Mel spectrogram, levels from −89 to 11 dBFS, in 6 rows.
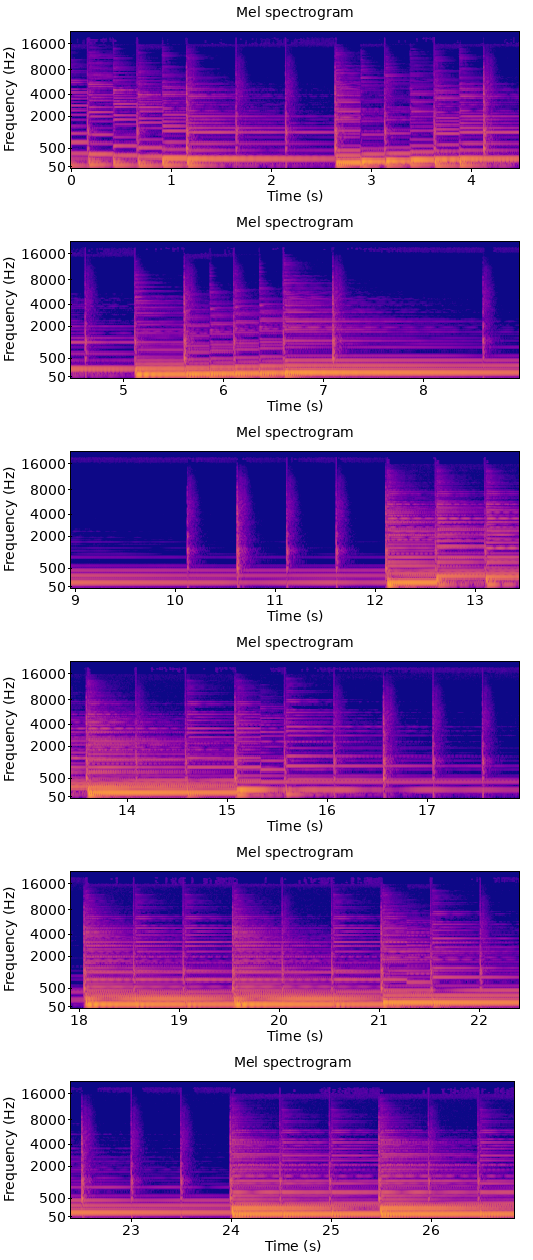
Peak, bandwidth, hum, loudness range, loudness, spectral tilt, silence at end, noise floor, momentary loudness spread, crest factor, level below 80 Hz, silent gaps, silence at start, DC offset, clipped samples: -6 dBFS; 12.5 kHz; none; 7 LU; -22 LUFS; -7.5 dB/octave; 0 s; -43 dBFS; 18 LU; 16 dB; -42 dBFS; none; 0 s; under 0.1%; under 0.1%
